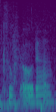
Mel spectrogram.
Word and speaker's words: Kubota: Kubota?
